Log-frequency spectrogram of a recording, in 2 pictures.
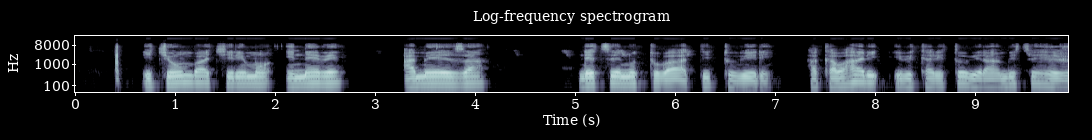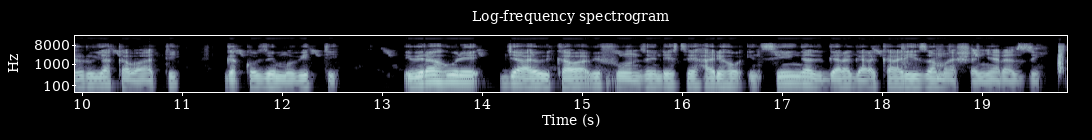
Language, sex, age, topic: Kinyarwanda, male, 25-35, education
